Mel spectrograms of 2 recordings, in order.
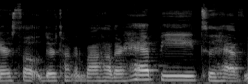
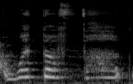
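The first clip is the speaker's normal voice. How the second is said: incredulous; 8 semitones higher, 8 dB quieter, slower than usual. Retold or imitated. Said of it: "And I'm just like".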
